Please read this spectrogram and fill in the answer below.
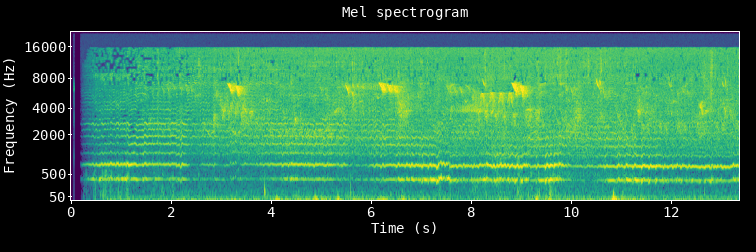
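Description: Mosquito whine: a steady buzz that wavers slightly in pitch, with small birds chirping short high calls over it and a single soft thump about eleven seconds in.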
